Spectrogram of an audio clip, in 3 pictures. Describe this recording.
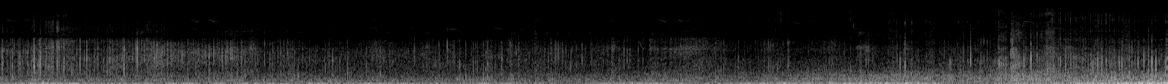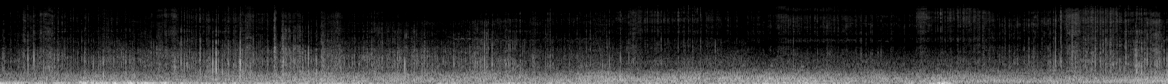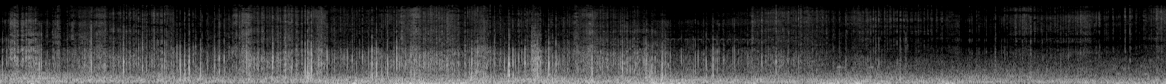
winter days with woodpecker and poeple scating on the Vltava river, prague favourite sounds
